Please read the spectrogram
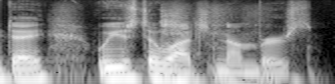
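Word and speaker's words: Numb3rs: He was in Numb-Threers. He was in that show. – What? – You ever never watched Numb-Threers? – Numb-Threers? – Yeah. I think it's pronounced Numbers, But it's spelled like num threers.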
